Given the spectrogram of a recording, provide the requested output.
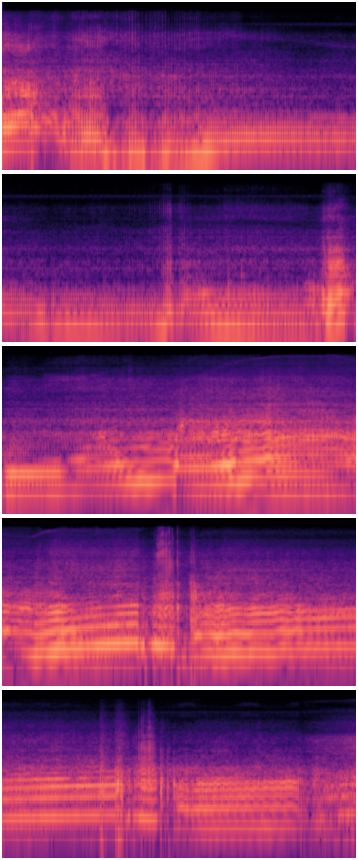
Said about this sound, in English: You can feel the turbo kick in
